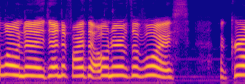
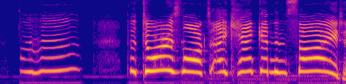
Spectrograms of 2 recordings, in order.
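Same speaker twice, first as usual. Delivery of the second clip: put-on small, high, childlike little girl voice; 7 semitones higher than usual. Voicing the girl Momo, locked out of her apartment, in a high-pitched Momo voice. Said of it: "I'll just do high pitched voice".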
